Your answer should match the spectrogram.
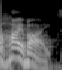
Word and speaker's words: Hivites: And it's the Hivites is how it's pronounced in the scripture.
